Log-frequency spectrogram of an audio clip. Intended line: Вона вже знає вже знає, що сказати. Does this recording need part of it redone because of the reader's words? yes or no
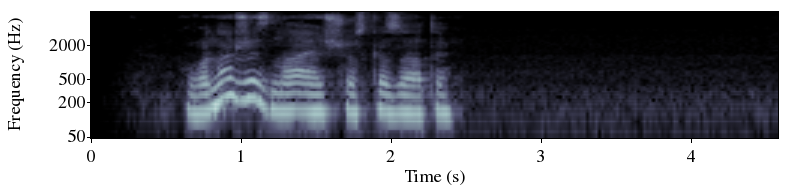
yes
